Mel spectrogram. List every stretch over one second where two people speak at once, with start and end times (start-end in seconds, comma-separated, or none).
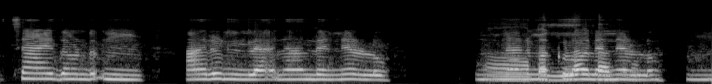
4.9-6.4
